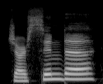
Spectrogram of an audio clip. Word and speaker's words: Jacinda: By the way, the pronunciation of our prime minister's name is Jacinda Ardern. Emphasis on the sin and the dern.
